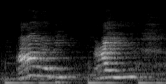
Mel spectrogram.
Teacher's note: You make it with the uvula, this thing that is moving inside your throat.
